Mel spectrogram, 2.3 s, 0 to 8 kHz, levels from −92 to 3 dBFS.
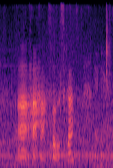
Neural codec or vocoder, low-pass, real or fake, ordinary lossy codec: none; 7.2 kHz; real; none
